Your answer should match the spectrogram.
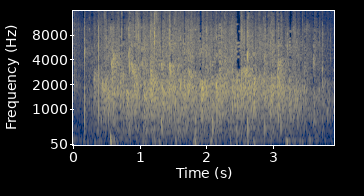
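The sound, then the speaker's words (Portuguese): A crowd applauds with steady, dense clapping that holds at an even, fairly loud level for the whole stretch, with no voices breaking through. “Maravilhoso. Palmas.”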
